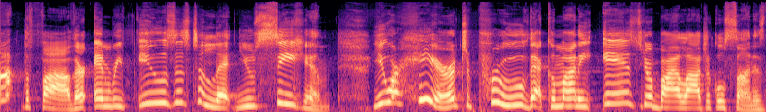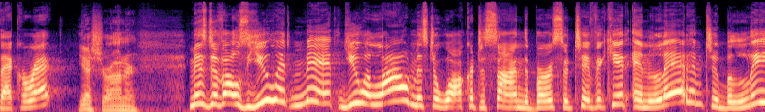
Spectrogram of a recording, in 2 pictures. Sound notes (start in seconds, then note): none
